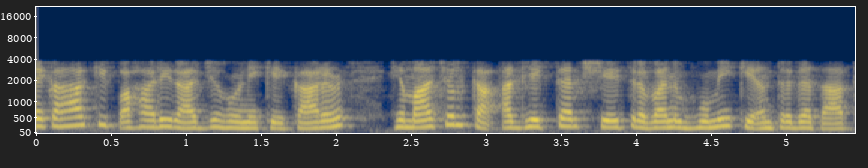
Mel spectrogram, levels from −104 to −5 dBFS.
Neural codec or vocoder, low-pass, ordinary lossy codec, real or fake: codec, 16 kHz, 2 kbps, FunCodec, trained on LibriTTS, 25 frames a second; 3.6 kHz; none; fake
